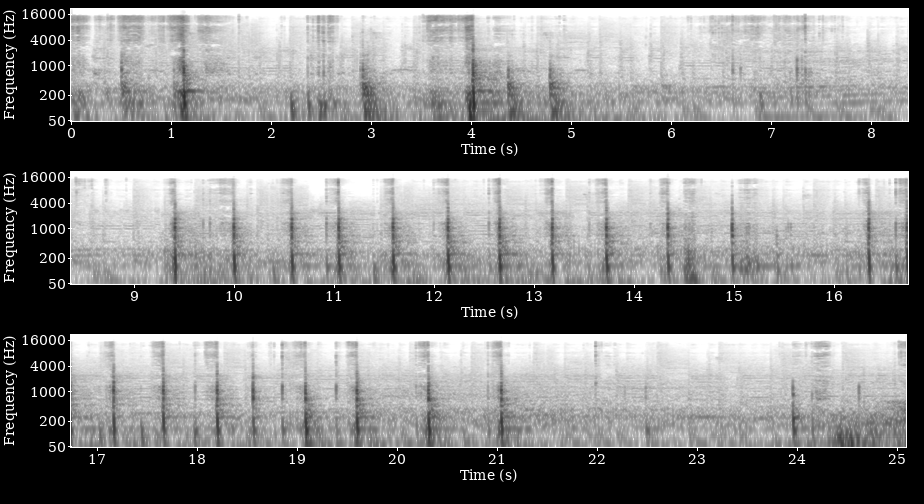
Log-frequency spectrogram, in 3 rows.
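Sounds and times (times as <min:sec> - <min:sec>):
knife chopping on cutting board: 0:00.0 - 0:01.6, 0:02.2 - 0:05.0, 0:09.3 - 0:15.6, 0:16.2 - 0:21.3, 0:23.9 - 0:24.4.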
